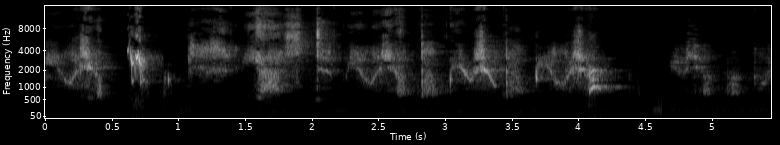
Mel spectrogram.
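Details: Pet budgerigar from Poland, a talking-bird championship entrant, chattering in a rapid raspy mimicked speech, warbling rising-and-falling phrases run together over several seconds with brief pauses.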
